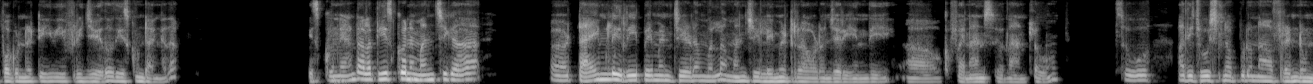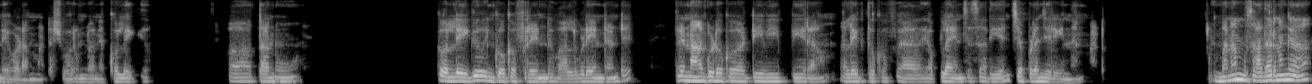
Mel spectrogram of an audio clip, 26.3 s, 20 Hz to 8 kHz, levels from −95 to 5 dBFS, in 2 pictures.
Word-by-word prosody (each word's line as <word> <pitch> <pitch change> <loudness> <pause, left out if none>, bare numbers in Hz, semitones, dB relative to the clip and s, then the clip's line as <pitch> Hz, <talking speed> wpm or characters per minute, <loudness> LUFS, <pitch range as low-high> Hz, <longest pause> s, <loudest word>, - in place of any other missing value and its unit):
తప్పకుండా 135 -1 0
TV, 135 0 -2
fridge 130 -1 -2
ఏదో 150 - -1
తీసుకుంటాం 130 -3 -1
కదా! - - -7 1.4
తీసుకుని 155 +4 +2
అంటే 195 +4 +2
అలా 200 0 +6
తీసుకొని 210 0 +8
మంచిగా 190 0 +4 0.9
ఆహ్, 160 -1 -1
టైమ్లీ 195 +7 +7
రీపేమెంట్ 170 -1 +3
చేయడం 155 0 +1
వల్ల 165 +5 -1
మంచి 145 0 +3
లిమిట్ 130 0 +1
రావడం 120 -1 -3
జరిగింది. 115 0 -4 0.3
ఆహ్, 115 -1 -6
ఒక - - -12
ఫైనాన్స్ 120 0 +1 0.2
దాంట్లో. 110 +2 -6 0.8
సో 180 - -5 0.5
అది 165 -1 +1
చూసినప్పుడు 160 0 +2
నా 145 - +1
ఫ్రెండ్ 140 0 0
ఉండేవాడన్నమాట 120 - -5
షోరూమ్‌లోనే 110 0 -9
కొలీగ్. 120 +1 -5 0.9
ఆహ్, 135 0 -5
తను 130 +1 -2 1.6
కొలీగ్ 140 +2 +3
ఇంకొక 135 -1 -1
ఫ్రెండ్ 125 0 0
వాళ్ళు 115 0 -5
కూడా 125 -1 0
ఏంటంటే, 125 +1 -3 0.5
రే 165 - +2
నాకు 140 0 +5
కూడా 145 -2 +2
ఒక 135 -1 -2
టివి 130 -1 -1
ఇప్పియ్యిర, 125 -1 -5 0.4
లేకపోతే 130 0 -2
ఒక 125 +1 -10
ఫే - - -7 0.3
అప్లయెన్స్ 125 0 -2
అది 125 -1 -4
అని 175 - -7
చెప్పడం 130 -1 -1
జరిగిందన్నమాట. 100 -4 -8 1.2
మనం 170 +7 +6
సాధారణంగా 170 +3 +4
135 Hz, 130 wpm, -26 LUFS, 120-160 Hz, 1.6 s, తీసుకొని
